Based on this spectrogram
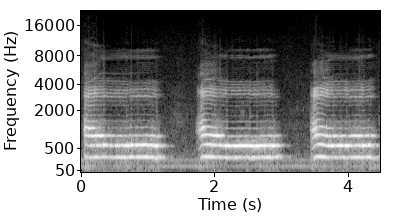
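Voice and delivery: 아오 stretched slowly, high and loud; long drawn 아오. Shown as a demonstration. Teacher modelling a slow 아오. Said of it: "비율이 거의 비슷해요".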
